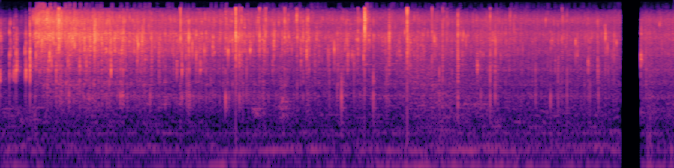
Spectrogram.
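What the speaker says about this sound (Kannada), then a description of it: "ಈಗ ಇದಕ್ಕೆ ಜಜ್ಜಿ ಇಟ್ಕೊಂಡಿರ್ತಕ್ಕಂಥ ಬೆಳ್ಳುಳ್ಳಿನ ಹಾಕ್ತಾ ಇದ್ದೀನಿ" Crushed garlic fries with spluttering mustard seeds in hot oil, producing a loud, steady sizzle dotted with sharp pops and crackles throughout, with no talking.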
